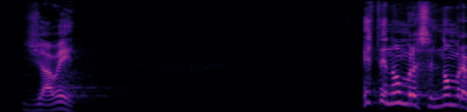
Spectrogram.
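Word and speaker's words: Yahvé: y por investigación recientes los expertos han concluido que la pronunciación más probable es llave este nombre es el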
